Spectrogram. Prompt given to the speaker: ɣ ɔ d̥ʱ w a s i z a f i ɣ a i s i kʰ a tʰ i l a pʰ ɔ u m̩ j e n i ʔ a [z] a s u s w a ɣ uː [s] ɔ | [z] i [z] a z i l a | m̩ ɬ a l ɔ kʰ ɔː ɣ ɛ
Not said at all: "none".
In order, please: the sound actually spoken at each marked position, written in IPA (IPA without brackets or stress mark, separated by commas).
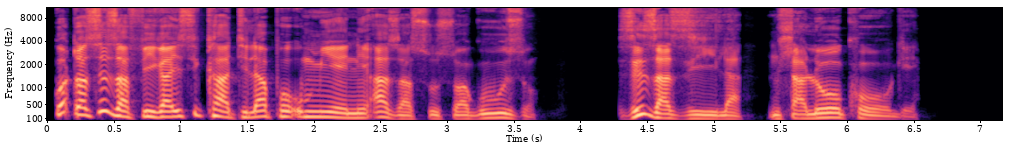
z, z, z, z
